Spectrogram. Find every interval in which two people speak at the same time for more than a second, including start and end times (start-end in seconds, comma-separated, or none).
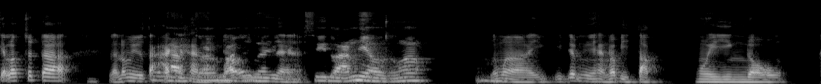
1.5-3.0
